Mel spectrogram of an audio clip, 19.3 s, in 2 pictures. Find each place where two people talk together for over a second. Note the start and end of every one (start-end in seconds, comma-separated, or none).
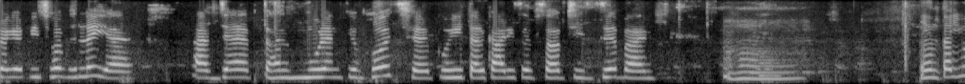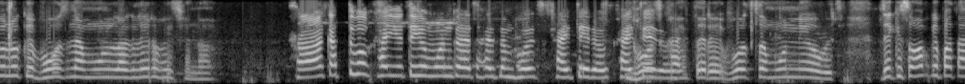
none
